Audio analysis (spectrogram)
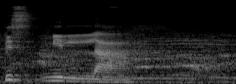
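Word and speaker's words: بسم الله: Lam jalalah dibaca tarqiq apabila berada setelah huruf yang berharokat kasrah. Contohnya bismillah. Ya Kak, ketika kita kemudian membaca kalimat seperti ini nggak boleh bismillah, nggak boleh mencucu atau ditebalkan atau bibirnya dimoncongkan, tapi meringis bismillahirrahmanirrahim. Seperti itu ya. Kata lohnya bukan Allah, karena ini tarqiq, maka dibaca tipis bismillah.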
